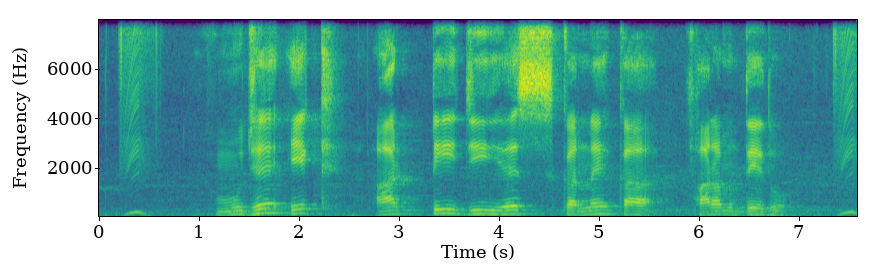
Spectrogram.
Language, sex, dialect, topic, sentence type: Hindi, male, Hindustani Malvi Khadi Boli, banking, question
